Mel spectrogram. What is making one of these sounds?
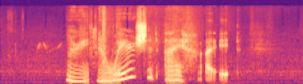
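A young woman speaks quietly to herself, close by.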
